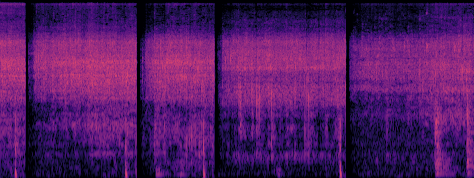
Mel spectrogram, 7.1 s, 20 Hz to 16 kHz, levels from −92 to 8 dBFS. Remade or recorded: recorded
